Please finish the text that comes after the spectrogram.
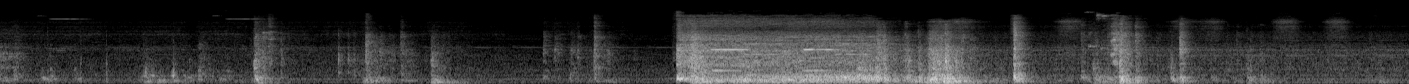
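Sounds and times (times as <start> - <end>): short beeps: 6.8 - 8.6.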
